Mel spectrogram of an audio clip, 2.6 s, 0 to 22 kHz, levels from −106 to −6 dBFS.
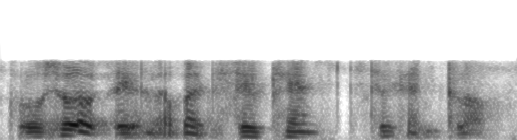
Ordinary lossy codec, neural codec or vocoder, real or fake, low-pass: none; codec, 16 kHz, 1 kbps, FreqCodec, smaller model; fake; 3.6 kHz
